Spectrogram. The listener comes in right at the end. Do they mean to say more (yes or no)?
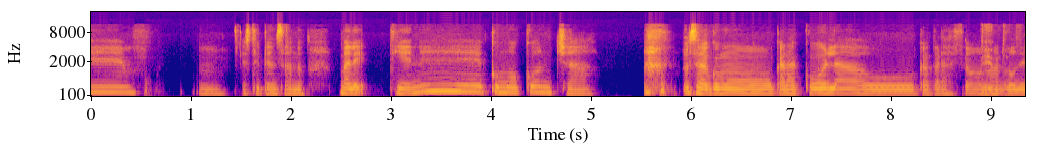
yes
